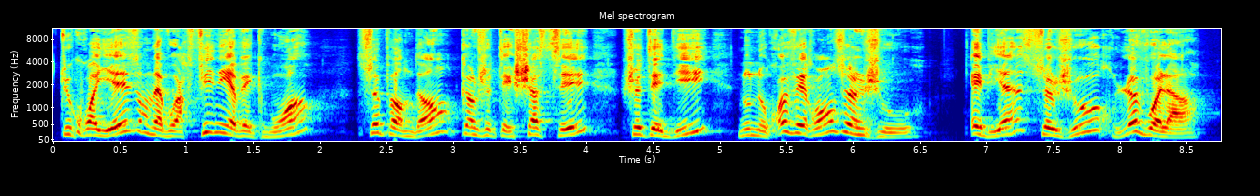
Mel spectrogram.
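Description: A man's voice: high-pitched, sing-song, husky, full character voice. A woman reader voicing a cruel, sarcastic aristocratic count who speaks coldly and with menace. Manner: cold, sneering, measured.

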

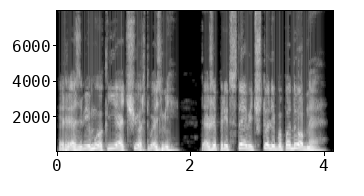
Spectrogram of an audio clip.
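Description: A man's voice: a little high, very animated, moderate pace, dark tone, slightly rough, no echo, studio quality, pitched above the performer's own voice. A male audiobook reader voicing a drunk, bitter man who slurs and sneers sarcastically. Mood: sneering. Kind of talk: audiobook character voice.

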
